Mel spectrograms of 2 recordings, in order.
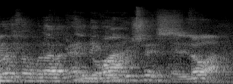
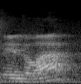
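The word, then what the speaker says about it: אלוה: el mapic el mapic el mapic señala que la letra e se debe de pronunciar Cómo la pronuncia el lo el Ah ya el el lo el loa es pronun Sí el mapic hace que la se pronuncie si no tiene mapic no se pronuncia ya el loa Qué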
